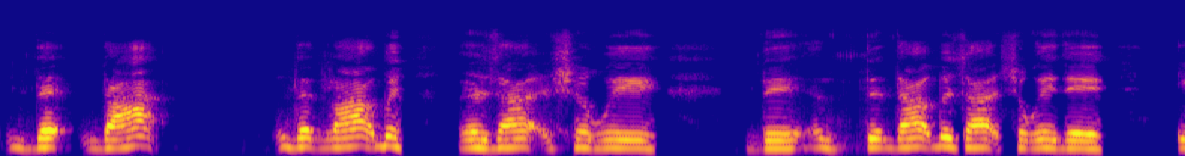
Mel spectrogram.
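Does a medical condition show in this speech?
Yes: cerebral palsy; unable to walk.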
